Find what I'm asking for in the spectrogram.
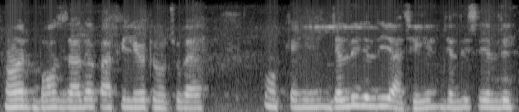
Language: Urdu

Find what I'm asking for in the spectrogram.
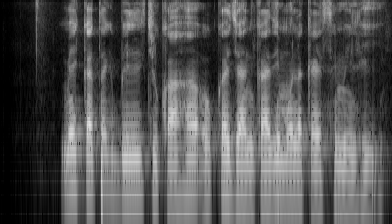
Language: Chhattisgarhi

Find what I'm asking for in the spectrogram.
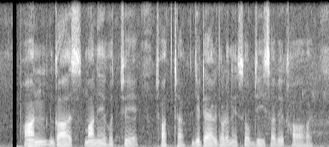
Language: Bangla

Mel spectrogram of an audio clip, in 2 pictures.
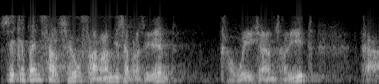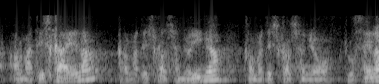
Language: Catalan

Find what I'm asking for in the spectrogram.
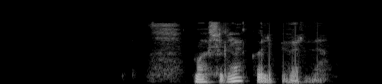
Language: Bashkir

